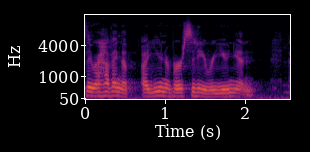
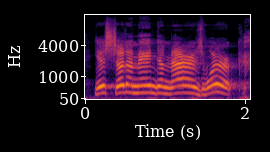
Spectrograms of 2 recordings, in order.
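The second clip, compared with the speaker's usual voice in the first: higher, louder, slow mock heckler yell; 9 semitones higher, 8 dB louder than usual. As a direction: belt it out like an indignant heckler. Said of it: "this woman in the front row yelled out".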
